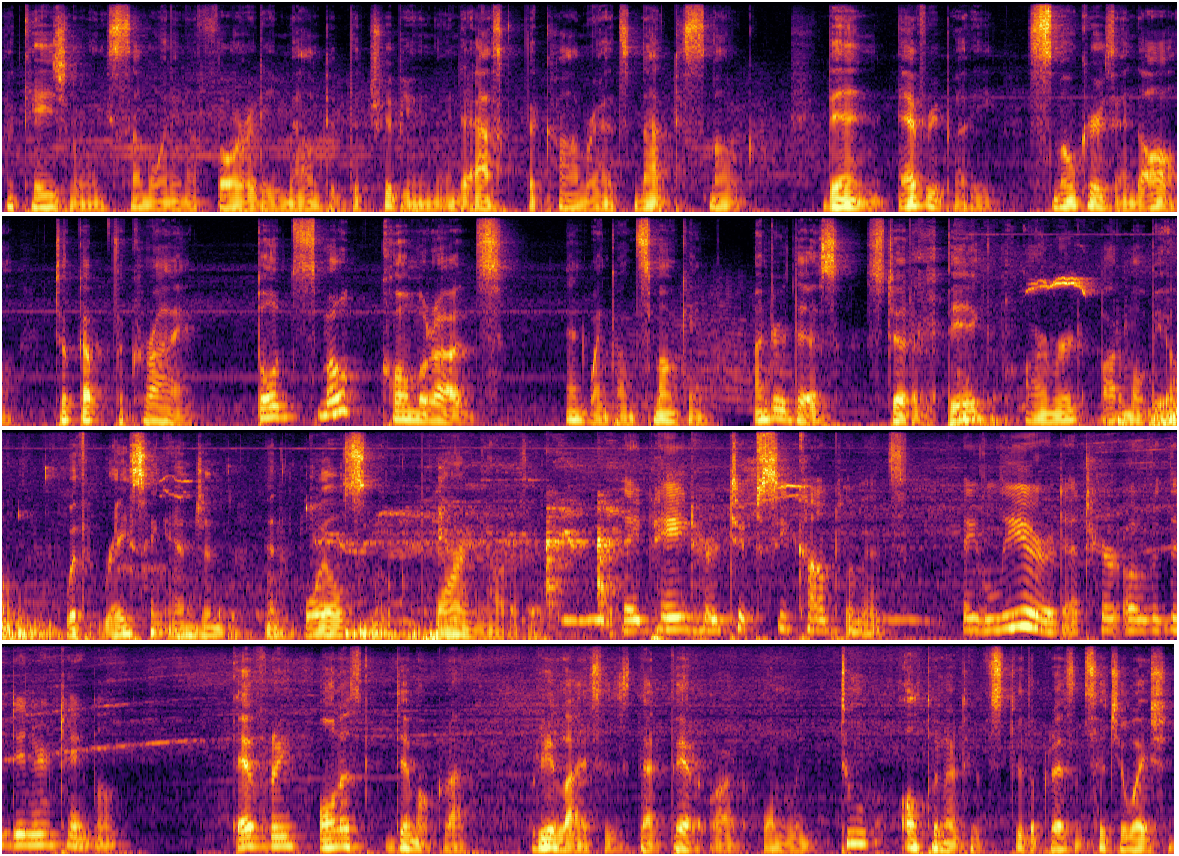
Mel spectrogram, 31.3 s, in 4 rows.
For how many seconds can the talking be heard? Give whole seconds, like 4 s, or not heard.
31 s.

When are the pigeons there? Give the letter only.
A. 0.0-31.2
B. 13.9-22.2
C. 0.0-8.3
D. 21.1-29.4
B.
